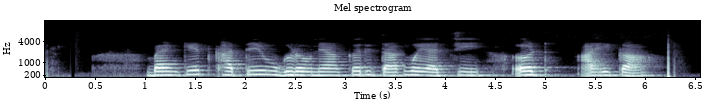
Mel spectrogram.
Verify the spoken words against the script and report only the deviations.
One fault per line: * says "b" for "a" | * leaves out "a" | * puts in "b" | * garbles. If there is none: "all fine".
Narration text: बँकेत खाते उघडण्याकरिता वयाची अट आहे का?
all fine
